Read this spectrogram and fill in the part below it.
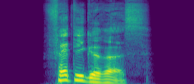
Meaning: strong/mixed nominative/accusative neuter singular comparative degree of fettig
- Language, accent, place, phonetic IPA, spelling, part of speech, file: German, Germany, Berlin, [ˈfɛtɪɡəʁəs], fettigeres, adjective, De-fettigeres.ogg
